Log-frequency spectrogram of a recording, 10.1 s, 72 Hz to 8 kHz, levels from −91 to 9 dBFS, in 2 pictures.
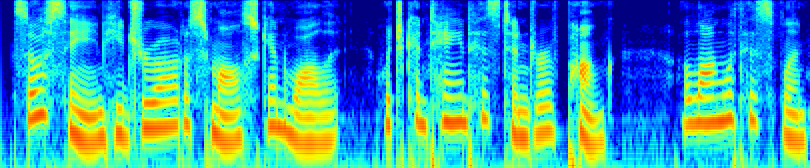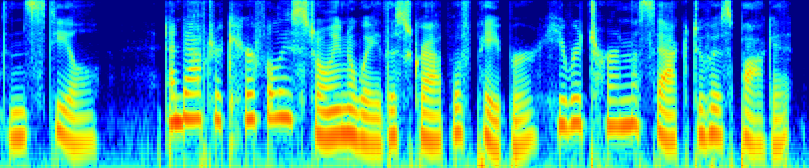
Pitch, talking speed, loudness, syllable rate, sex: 205 Hz, 220 wpm, -19 LUFS, 5.9 syllables/s, female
